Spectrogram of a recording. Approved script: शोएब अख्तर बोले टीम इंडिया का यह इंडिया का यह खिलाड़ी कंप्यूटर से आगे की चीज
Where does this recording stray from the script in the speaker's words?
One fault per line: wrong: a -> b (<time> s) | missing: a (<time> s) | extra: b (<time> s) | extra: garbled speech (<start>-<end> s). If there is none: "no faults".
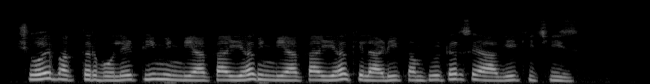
no faults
